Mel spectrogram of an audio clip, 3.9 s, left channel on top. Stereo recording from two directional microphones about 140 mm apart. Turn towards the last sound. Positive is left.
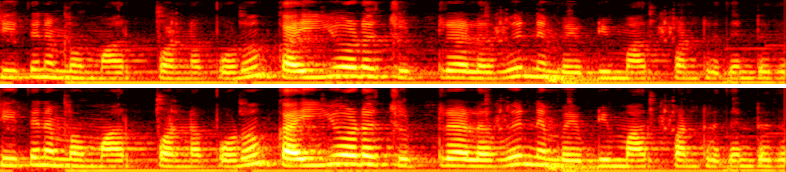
turn(degrees=0)  # may be behind; listen again after turning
